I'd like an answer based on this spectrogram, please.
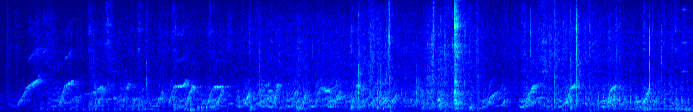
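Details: A baby guinea pig in a hammock gives a low, vibrating purr in short pulsed bursts, among dense, overlapping upward-sweeping squeaks that often drown out the softer rumble.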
